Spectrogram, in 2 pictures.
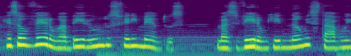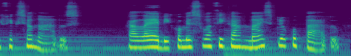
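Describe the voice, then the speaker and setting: A woman's voice: medium pitch, unhurried, mellow. A woman narrating a scripted audio drama. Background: background music.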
